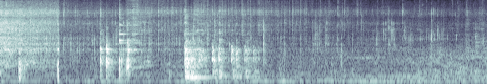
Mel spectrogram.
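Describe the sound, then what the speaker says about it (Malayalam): A sharp burst of sizzling erupts as hot mustard-seed tempering oil is poured into egg and eggplant theeyal curry, crackling loudly then fading into gentle bubbling, with a few clinks of a utensil. "കടു താളിച്ചിട്ടുണ്ട് ഇനി നമ്മളിതിലേക്ക് ഒഴിക്കുകയാണ് തീയലിലേക്ക്"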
